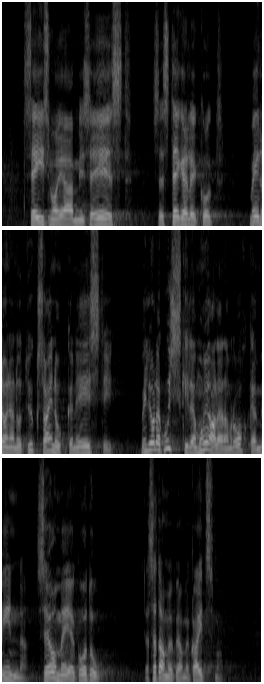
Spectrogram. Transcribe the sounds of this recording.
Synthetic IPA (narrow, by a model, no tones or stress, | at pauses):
se̞jsmɑjæːmise̞e̞ːst̪ | se̞st̪ːe̞ɡe̞likult̪ˑ | me̞jlo̞njænud̪yksɑjnukːˑe̞neeːsʲt̪i | mejlejo̞le̞kusʲkilemujɑlenɑmro̞hke̞mːinːɑ̰se̞o̞nme̞je̞ko̞d̪̥u | jɑse̞d̪̥ɑme̞pe̞ɑme̞kɑjt̪smɑ̰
